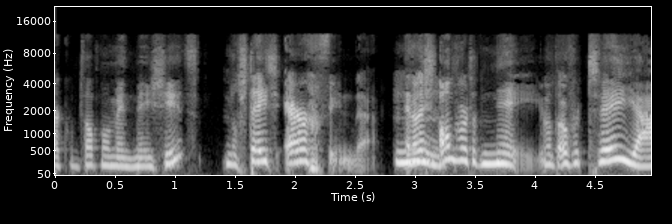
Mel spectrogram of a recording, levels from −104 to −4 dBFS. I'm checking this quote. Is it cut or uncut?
cut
